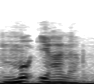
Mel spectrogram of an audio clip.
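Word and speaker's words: Mo i Rana: bienvenue ce matin nous sommes à moirana ça se prononce bien comme ça d'après les Norvégiens on a passé une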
